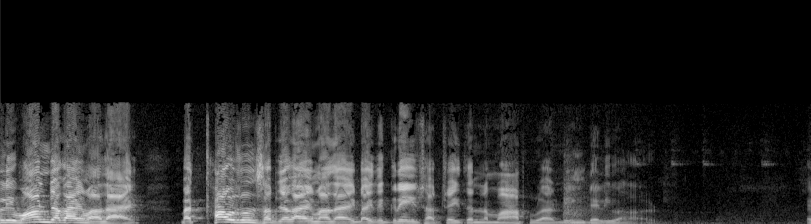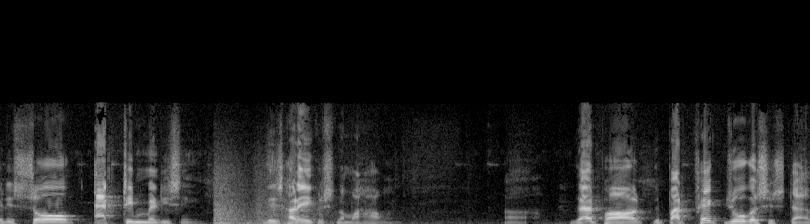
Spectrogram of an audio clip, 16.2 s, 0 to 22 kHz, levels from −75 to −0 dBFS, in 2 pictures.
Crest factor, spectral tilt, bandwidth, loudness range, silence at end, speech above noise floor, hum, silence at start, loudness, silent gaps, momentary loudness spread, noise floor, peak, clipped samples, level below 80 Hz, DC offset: 16 dB; -2.5 dB/octave; 12.5 kHz; 11 LU; 0 s; 34 dB; none; 0 s; -16 LUFS; none; 17 LU; -51 dBFS; -2 dBFS; under 0.1%; -52 dBFS; under 0.1%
